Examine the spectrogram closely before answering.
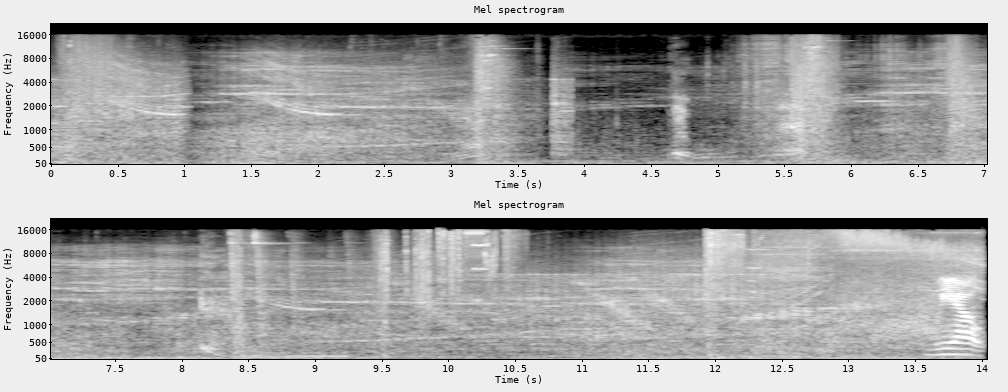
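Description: Small flying drones whoosh past.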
